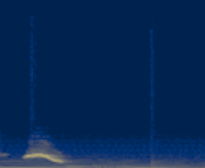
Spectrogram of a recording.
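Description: One short whistled note from a person, swelling up then sliding down, close and fairly clear, followed by a low steady background hum.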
